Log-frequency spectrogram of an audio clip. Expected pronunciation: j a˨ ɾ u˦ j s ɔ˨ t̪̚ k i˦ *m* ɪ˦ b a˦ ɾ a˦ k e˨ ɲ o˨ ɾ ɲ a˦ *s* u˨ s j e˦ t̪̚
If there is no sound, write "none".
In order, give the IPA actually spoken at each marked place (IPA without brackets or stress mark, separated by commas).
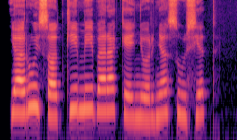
m, s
